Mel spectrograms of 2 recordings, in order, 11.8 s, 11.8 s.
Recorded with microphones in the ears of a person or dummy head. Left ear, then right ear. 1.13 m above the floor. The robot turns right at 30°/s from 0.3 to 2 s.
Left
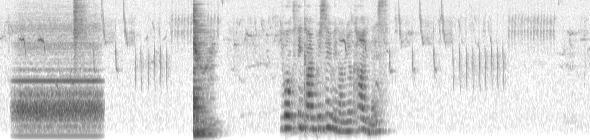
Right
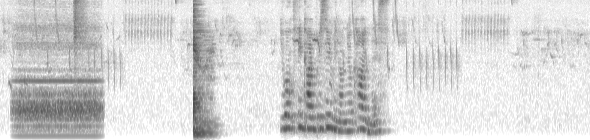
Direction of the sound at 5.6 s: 45° left (ahead or behind).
